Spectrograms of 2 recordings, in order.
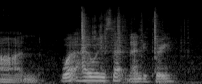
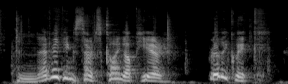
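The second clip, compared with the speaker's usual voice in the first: high, loud, mock Irish lilt. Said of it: "suddenly I become quite Irish".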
